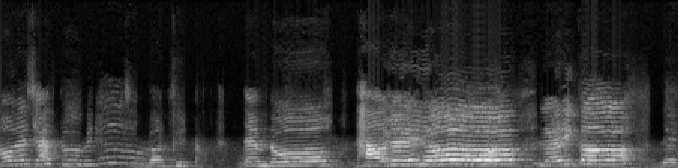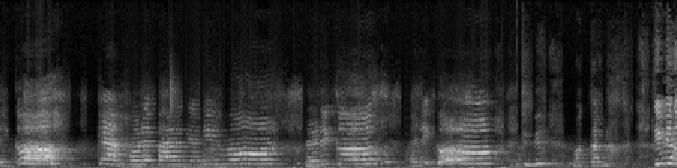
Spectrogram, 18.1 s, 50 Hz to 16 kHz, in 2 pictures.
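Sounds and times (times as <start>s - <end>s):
children singing a pop song: 0.0s - 18.0s
low rumble: 8.0s - 16.0s.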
